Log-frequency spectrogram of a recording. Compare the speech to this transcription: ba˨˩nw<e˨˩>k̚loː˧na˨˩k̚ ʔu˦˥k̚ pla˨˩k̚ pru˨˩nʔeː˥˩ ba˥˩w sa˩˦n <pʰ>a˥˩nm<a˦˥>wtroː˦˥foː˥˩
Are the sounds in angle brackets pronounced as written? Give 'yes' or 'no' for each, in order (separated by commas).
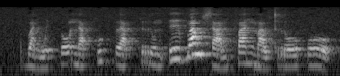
yes, no, no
